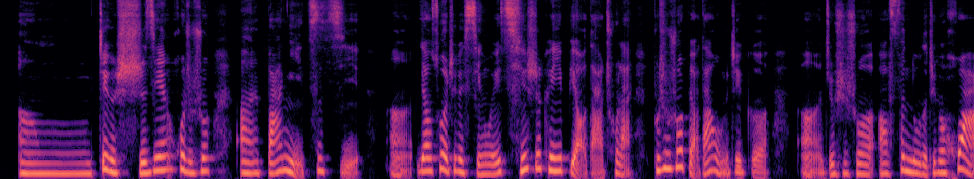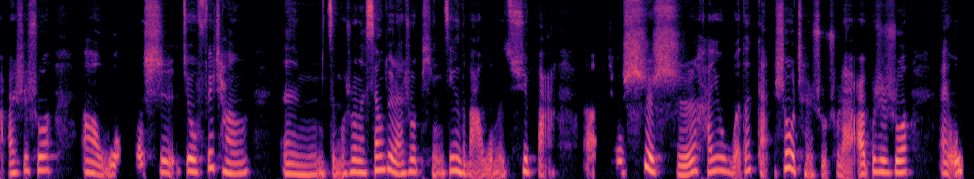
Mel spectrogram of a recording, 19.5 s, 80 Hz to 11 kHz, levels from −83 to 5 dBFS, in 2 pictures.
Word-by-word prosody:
嗯， 185 0 -1
这 255 - +4
个 210 - +6
时 195 -1 +3
间 245 +3 +3
或 260 -1 +3
者 205 - +1
说， 230 +4 0 0.3
呃， 195 -1 +1
把 190 +2 +2
你 205 -6 +2
自 230 -1 -3
己， 225 +1 -7 0.3
呃， 240 - -6
要 230 0 +3
做 245 +2 +2
这 230 - -2
个 215 - +4
行 180 -4 +1
为， 175 +3 +1
其 225 +3 +3
实 275 0 0
可 265 -3 +1
以 235 0 +6
表 230 - +1
达 - - -5
出 - - -6
来， - - -3 0.2
不 240 - +1
是 275 0 +4
说 300 - +2
表 300 - -1
达 230 - -1
我 230 - -1
们 205 +1 -4
这 105 - -1
个， 105 0 -6 0.3
呃， - - -5
就 175 - -3
是 185 +2 -4
说， 180 -1 -2
哦， 190 - -2
愤 225 +5 +1
怒 200 - +2
的 170 - 0
这 195 - -4
个 200 0 +2
话， 255 +2 +2
而 190 +1 0
是 220 - -3
说 245 +1 0 0.3
啊， 210 - -1
呃， 185 - +2
我 170 0 -1 0.2
是 205 +2 0
就 225 0 +5
非 225 +7 0
常 205 -5 0 0.3
嗯， 175 0 0
怎 170 -3 -1
么 185 - -3
说 215 - +3
呢， 205 - +3
相 245 +5 +5
对 255 -2 +3
来 185 -4 +2
说 215 +2 +1
平 210 -1 -6
静 235 +3 +3
的 195 - +1
吧， 190 - -2
我 - - -3
们 - - -4
去 225 - -2
把， 220 0 -1 0.4
呃， - - -8 0.2
这 - - -27
个 205 - 0
事 240 +5 +5
实 205 -6 +1
还 215 -1 -2
有 235 0 +1
我 220 - -2
的 235 - -2
感 255 - -5
受 280 -2 +4
陈 180 -7 -5
述 165 - -5
出 - - -8
来， - - -1
而 180 - +2
不 220 - -1
是 215 -1 +4
说， 210 +1 +4 0.3
哎， - - -1
我 - - +4
205 Hz, 295 characters per minute, -23 LUFS, 185-235 Hz, 0.4 s, 个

